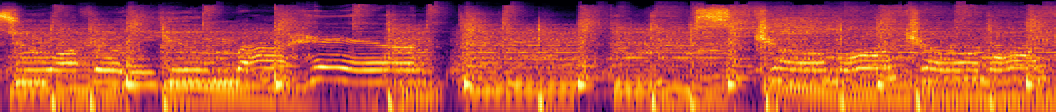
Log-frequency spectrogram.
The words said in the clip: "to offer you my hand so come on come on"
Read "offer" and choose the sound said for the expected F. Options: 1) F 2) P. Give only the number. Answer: 2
